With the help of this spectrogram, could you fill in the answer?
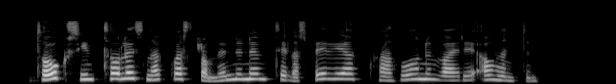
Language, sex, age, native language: Icelandic, female, 50-59, Icelandic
